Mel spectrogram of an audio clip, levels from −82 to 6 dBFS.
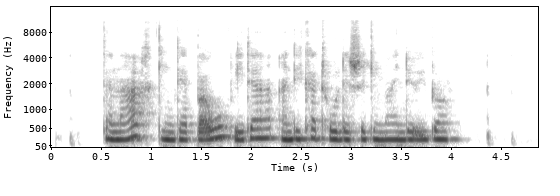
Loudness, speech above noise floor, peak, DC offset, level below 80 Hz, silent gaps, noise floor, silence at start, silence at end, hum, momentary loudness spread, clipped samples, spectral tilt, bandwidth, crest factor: -24 LUFS; 43 dB; -12 dBFS; under 0.1%; -60 dBFS; none; -66 dBFS; 0.55 s; 0.8 s; none; 4 LU; under 0.1%; -8 dB/octave; 7.6 kHz; 14 dB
